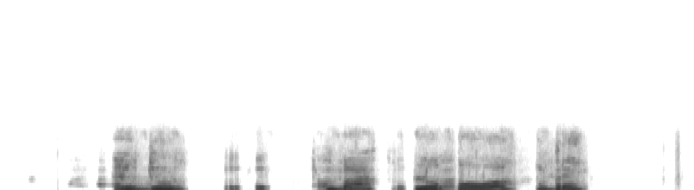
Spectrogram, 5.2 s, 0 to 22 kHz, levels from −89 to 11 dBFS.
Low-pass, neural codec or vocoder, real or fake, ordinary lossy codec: 7.2 kHz; vocoder, 44.1 kHz, 80 mel bands, Vocos; fake; Opus, 24 kbps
